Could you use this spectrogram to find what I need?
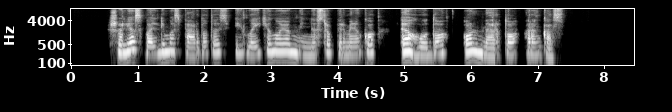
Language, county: Lithuanian, Kaunas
